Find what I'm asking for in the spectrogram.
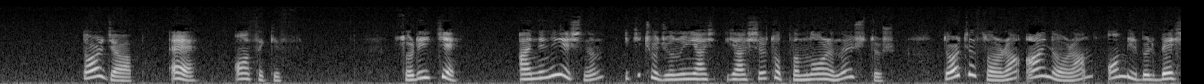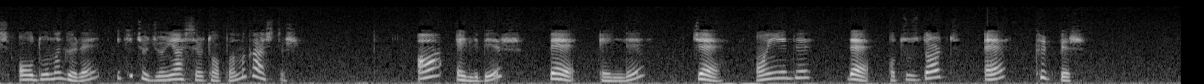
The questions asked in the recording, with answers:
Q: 4 yıl sonra aynı oran 11/5 olduğuna göre iki çocuğun yaşları toplamı kaçtır?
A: Doğru cevap C 17.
